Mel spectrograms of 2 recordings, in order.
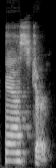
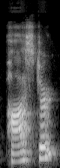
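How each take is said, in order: First: It is said in a New York accent. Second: It is said in a British accent. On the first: "around the New York area" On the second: "British English"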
